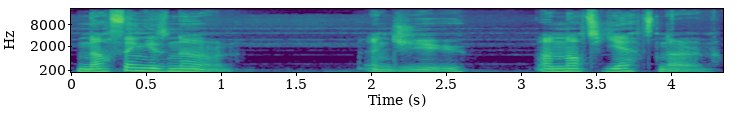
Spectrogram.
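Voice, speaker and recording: A man giving a solemn, deliberate audiobook narration of science-fiction lore, with dramatic pauses between short phrases. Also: medium pitch, animated, warm tone. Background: music.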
